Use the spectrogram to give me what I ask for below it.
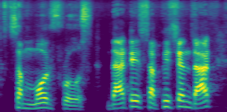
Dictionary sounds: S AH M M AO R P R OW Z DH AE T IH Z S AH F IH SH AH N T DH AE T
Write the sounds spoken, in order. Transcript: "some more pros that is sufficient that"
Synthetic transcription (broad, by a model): S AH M M AO R F R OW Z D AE T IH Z S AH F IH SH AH N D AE T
